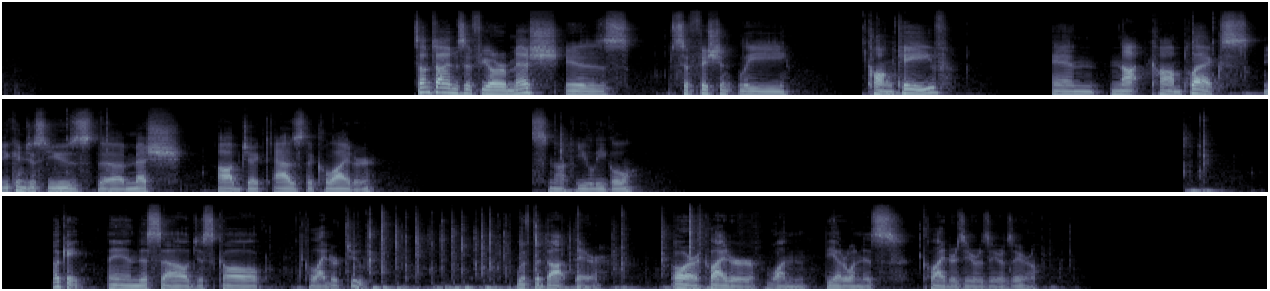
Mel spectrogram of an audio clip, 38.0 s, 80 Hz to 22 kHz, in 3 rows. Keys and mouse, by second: 0.7-3.6 drag, 5.4-6.1 drag, 6.6 click, 7.6-8.6 drag, 8.9 s, 12.2 shift+middle click, 13.4 shift+middle click, 14.7-17.6 drag, 18.3 s, 21.8-23.0 drag, 24.6 ctrl+a, 27.8 click, 28.9-33.0 shift+drag, 29.6 l, 30.8 0, 31.0 0.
